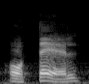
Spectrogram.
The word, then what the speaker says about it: hotel: Un hotel. Remember, you don't pronounce the H.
